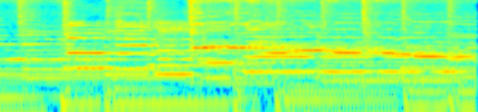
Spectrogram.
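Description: Smooth jazz instrumental: a flute-like lead melody over a moving bass line and a steady drum beat.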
